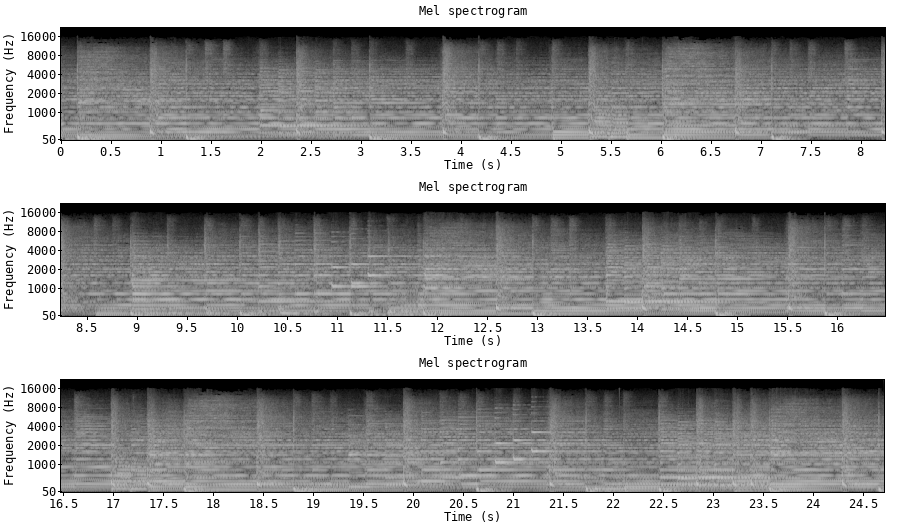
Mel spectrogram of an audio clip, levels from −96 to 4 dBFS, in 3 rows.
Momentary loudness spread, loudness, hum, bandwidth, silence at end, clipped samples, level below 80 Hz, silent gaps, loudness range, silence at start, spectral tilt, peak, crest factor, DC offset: 5 LU; -23 LUFS; none; 16 kHz; 0 s; under 0.1%; -40 dBFS; none; 2 LU; 0 s; -3.5 dB/octave; -12 dBFS; 12 dB; under 0.1%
